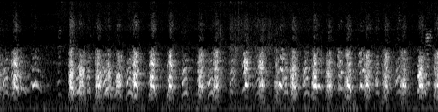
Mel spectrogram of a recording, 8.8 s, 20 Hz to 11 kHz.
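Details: Heeling alongside a 14-year-old handler, the young Doberman Asmar barks repeatedly after a short quiet start, the barks coming in quick, loud, somewhat irregular succession.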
